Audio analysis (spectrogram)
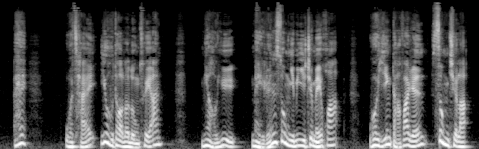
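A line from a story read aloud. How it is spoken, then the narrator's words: Cheerful, laughing. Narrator (Chinese): 宝玉笑向宝钗、黛玉等道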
